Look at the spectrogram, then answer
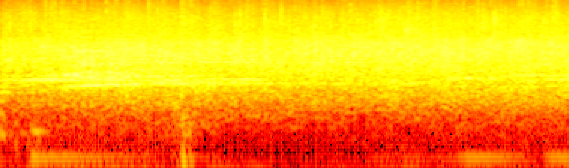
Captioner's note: audience cheering and applauding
